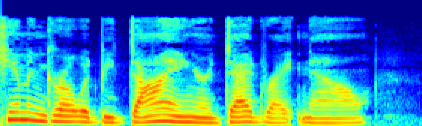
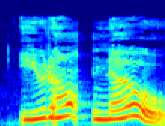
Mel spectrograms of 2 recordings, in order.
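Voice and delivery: put-on desperate girl; 8 semitones higher than usual. Girl insisting to the hunter she is dangerous. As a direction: plead that he can't understand. Girl's anguished protest.

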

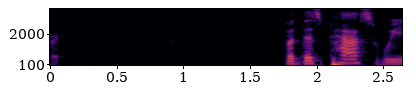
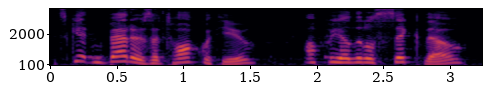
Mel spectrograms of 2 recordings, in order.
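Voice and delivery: higher, brighter little engine voice; Thomas the engine voice; 8 semitones higher than usual. Acted. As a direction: play the hurt little engine. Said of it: "you're Thomas".

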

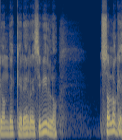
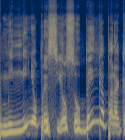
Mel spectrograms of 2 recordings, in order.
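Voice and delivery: put-on tender older woman; 9 semitones higher than usual. Older sister at church comforting the lonely pastor, lightly voiced, tender. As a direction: coo it like a motherly sister offering a hug.

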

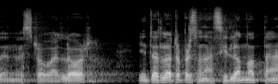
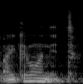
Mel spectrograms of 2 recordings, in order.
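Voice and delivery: soft sigh of delight; 6 semitones higher, 13 dB quieter than usual. Retold or imitated. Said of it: "y digo".

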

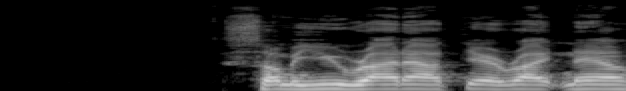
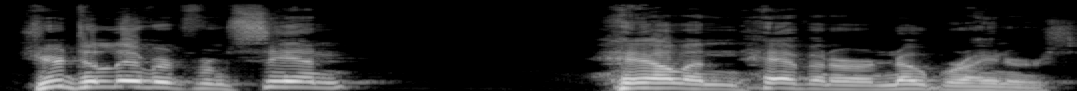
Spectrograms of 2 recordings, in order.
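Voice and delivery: higher, ringing sermon climax; fervent preaching; 5 semitones higher than usual. Acted. Preacher calling the crowd to be set free, ringing. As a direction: lift it like a revival call.

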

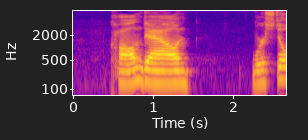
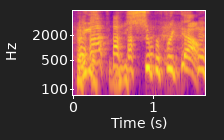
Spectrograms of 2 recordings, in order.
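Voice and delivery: put-on panicky inner child; 11 semitones higher than usual.

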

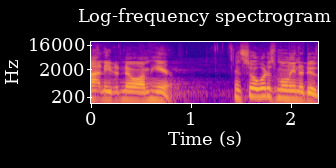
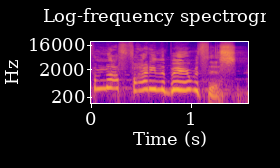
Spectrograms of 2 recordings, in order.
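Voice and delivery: very high, squeaky mock protest; husband refusing ski poles, squeaky mock panic; scared protest. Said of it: "And I was like".

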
